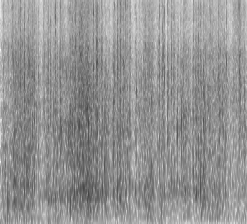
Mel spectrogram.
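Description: Fingertips press and smooth crumpled, creased brown kraft packing paper wrapped over a flat frame on a table. The result is a dense, continuous run of bright, dry crinkles and crackles, with almost no low end.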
